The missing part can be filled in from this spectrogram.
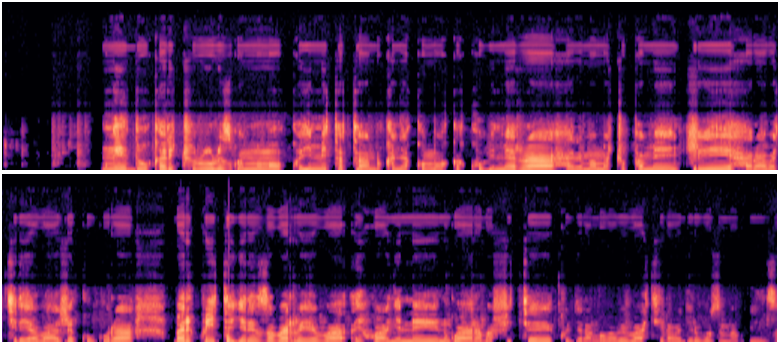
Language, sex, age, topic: Kinyarwanda, male, 25-35, health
